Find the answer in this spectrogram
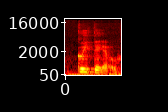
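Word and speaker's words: គុយទាវ: Gudeo, that's the proper way to pronounce it in Khmer, but it's gudeo with Kurang Samot, I would say.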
